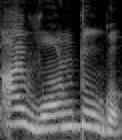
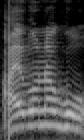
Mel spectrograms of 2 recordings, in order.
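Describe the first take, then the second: First: Each word is said fully and separately. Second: The words are reduced and run together quickly. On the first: "हम one one word को separately बोलते हैं" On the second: "बहुत extreme fast fast होती है क्योंकि वो शब्द को पूरा पूरा बोलते ही नहीं है"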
